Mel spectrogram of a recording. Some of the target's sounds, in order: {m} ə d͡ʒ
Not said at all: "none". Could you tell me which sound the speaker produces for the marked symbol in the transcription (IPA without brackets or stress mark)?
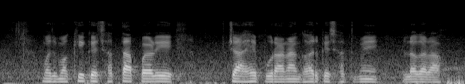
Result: m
